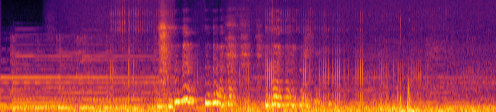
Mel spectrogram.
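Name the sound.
cat snoring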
